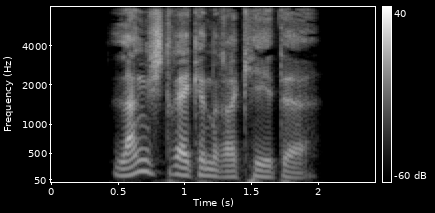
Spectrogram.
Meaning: long-range missile
- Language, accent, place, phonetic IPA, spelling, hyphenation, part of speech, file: German, Germany, Berlin, [ˈlaŋʃtʁɛkn̩ʁaˌkeːtə], Langstreckenrakete, Lang‧stre‧cken‧ra‧ke‧te, noun, De-Langstreckenrakete.ogg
